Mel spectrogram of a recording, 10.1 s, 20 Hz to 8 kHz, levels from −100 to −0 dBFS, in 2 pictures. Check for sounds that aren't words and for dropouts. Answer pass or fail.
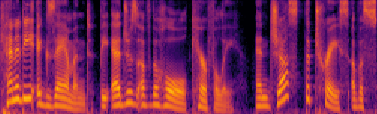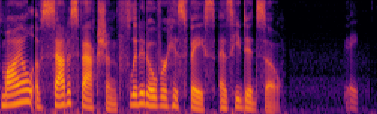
fail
